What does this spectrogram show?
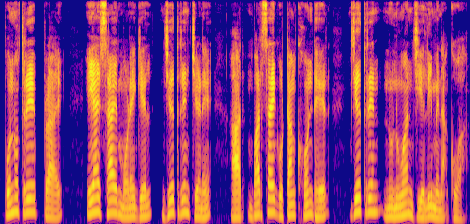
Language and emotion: Santali, neutral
